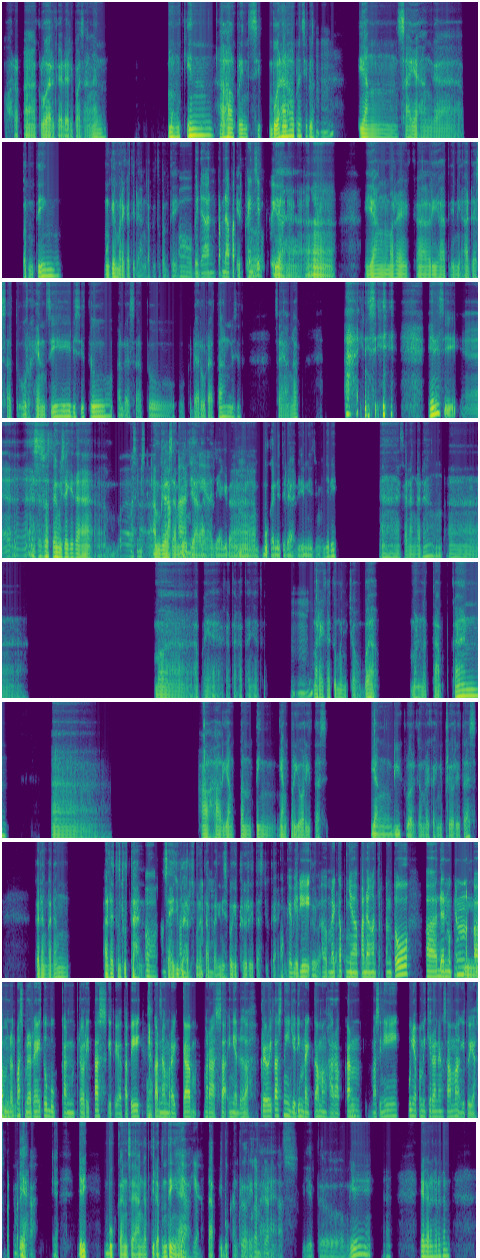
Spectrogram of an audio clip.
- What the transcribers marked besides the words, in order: tapping; chuckle; other background noise
- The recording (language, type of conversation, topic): Indonesian, podcast, Menurutmu, kapan kita perlu menetapkan batasan dengan keluarga?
